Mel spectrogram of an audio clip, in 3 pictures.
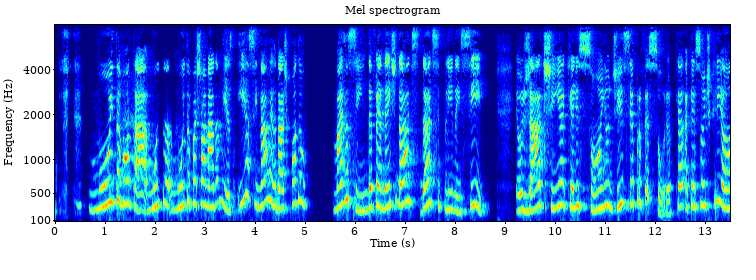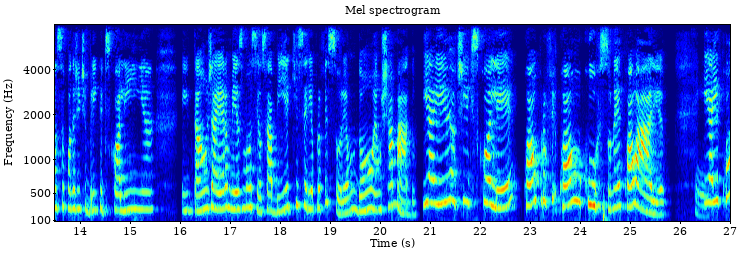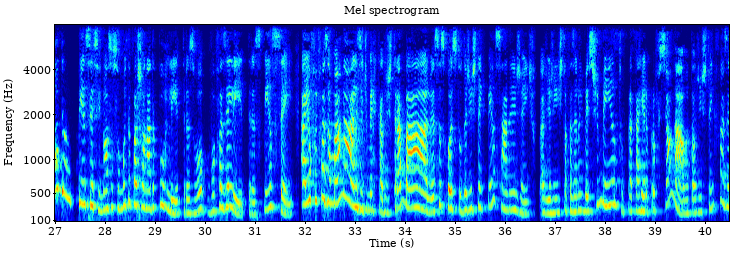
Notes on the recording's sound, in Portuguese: Realizada inicialmente no formato de live no instagram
